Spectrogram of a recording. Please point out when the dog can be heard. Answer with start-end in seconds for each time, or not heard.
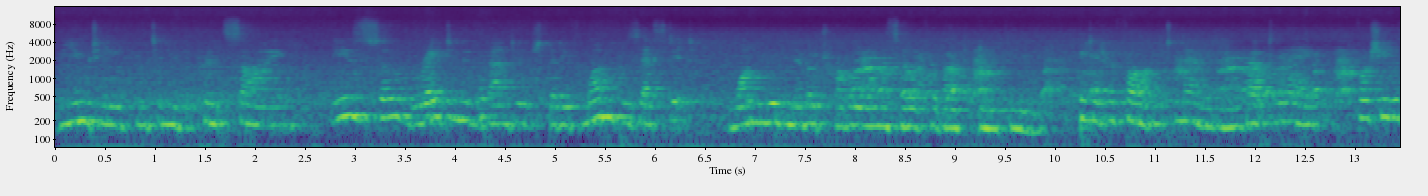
7.9-13.2.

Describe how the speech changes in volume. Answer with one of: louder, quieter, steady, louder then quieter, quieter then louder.
steady.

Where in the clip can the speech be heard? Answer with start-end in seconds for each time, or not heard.
0.0-13.4.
